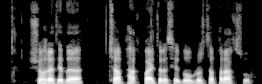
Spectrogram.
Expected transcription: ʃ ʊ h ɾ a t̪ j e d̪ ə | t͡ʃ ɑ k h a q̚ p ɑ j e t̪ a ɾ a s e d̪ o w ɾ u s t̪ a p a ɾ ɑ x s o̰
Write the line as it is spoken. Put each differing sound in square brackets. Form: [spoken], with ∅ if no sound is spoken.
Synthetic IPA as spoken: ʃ ʊ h ɾ a t̪ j e d̪ ə | t͡ʃ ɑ [p] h a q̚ p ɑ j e t̪ a ɾ a s e d̪ o w ɾ u s t̪ a p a ɾ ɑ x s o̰

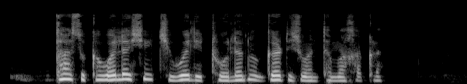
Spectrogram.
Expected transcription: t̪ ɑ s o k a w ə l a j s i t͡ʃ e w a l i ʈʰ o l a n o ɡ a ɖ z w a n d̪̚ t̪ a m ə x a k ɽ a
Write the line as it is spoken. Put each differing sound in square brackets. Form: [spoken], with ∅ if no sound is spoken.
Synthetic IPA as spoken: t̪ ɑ s o k a w ə l a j [ʃ] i t͡ʃ e w a l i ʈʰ o l a n o ɡ a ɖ [ʒ] w a n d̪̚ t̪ a m ə x a k ɽ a

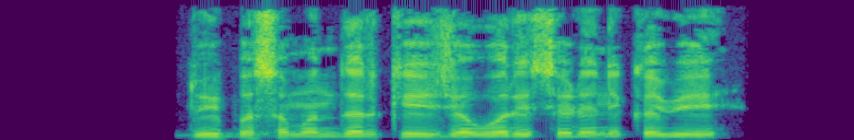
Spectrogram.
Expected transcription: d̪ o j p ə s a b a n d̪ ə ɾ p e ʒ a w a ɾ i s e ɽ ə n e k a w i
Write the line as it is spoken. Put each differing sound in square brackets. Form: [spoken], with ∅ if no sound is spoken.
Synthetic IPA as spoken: d̪ [u] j p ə s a [m] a n d̪ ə ɾ [k] e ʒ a w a ɾ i s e ɽ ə n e k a w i

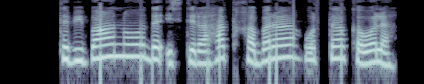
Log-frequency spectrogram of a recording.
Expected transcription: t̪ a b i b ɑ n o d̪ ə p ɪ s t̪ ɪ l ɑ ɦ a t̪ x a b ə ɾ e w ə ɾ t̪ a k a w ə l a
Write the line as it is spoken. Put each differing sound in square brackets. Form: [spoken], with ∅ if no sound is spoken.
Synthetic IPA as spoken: t̪ a b i b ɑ n o d̪ ə [ʔ] ɪ s t̪ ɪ [ɾ] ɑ ɦ a t̪ x a b ə ɾ [a] w ə ɾ t̪ a k a w ə l a

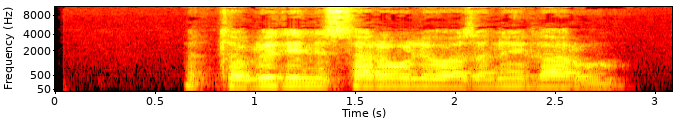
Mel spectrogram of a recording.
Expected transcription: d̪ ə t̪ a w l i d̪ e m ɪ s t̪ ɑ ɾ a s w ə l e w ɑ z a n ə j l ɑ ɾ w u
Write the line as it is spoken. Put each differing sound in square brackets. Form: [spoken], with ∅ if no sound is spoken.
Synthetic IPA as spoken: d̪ ə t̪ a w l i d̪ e [n] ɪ s t̪ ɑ ɾ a [∅] w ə l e w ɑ z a n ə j l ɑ ɾ w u

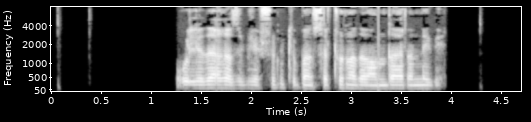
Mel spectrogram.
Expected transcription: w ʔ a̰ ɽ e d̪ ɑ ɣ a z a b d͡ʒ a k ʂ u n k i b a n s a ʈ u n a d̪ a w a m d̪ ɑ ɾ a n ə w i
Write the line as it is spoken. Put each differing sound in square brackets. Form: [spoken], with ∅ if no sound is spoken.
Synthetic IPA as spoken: w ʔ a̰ [l] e d̪ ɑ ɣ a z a b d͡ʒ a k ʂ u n k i b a n s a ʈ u n a d̪ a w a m d̪ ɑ ɾ a n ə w i

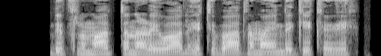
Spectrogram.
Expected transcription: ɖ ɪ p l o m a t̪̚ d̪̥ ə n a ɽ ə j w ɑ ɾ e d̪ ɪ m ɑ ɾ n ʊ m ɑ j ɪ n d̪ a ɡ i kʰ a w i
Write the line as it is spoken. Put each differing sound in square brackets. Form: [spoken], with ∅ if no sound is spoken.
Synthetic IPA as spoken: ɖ ɪ p l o m [ɑ] t̪̚ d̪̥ ə n a ɽ ə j w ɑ [l] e [t̪] ɪ [b] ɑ ɾ n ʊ m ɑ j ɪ n d̪ a ɡ i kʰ a w i

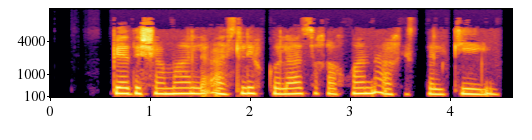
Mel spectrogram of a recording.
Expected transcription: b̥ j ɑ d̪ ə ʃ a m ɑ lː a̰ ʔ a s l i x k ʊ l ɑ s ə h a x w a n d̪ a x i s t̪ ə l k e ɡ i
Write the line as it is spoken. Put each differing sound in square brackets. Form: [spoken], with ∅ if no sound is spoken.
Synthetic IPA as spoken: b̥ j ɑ d̪ ə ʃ a m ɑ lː a̰ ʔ a s l i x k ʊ l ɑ s ə [x] a x w a n d̪ a x i s t̪ ə l k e ɡ i

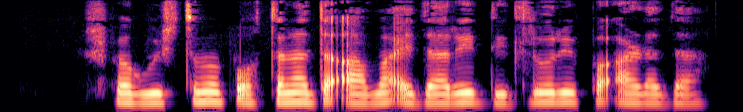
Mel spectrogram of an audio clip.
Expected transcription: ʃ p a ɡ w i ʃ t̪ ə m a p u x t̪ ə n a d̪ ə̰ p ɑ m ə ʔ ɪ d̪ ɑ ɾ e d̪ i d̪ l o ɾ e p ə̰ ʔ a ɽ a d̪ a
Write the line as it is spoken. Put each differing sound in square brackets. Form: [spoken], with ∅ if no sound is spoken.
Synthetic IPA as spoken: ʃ p a ɡ w i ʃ t̪ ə m a p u x t̪ ə n a d̪ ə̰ [ʔ] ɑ m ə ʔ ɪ d̪ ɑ ɾ e d̪ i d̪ l o ɾ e p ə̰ ʔ a ɽ a d̪ a

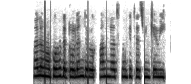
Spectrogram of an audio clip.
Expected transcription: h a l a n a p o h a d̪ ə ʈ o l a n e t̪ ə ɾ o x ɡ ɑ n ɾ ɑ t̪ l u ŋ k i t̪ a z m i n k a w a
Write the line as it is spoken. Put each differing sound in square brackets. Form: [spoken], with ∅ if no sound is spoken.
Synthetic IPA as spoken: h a l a [m] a p o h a d̪ ə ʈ o l a n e [d̪] ə ɾ o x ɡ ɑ n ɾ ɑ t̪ l u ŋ k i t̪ a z m i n k a w [i]

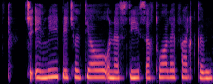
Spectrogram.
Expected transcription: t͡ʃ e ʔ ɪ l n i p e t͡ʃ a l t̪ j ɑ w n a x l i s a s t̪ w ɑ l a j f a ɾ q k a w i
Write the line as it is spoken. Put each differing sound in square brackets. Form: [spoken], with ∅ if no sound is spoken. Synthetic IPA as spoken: t͡ʃ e ʔ ɪ l [m] i p e t͡ʃ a l t̪ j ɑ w n a [s] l i s a [x] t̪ w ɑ l a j f a ɾ q k a w i

